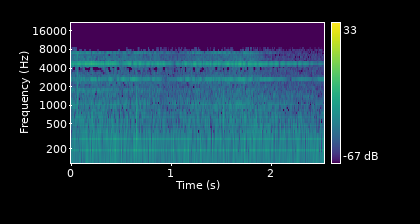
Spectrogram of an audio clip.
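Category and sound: household object, doorbell ringing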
